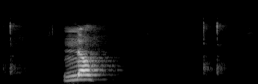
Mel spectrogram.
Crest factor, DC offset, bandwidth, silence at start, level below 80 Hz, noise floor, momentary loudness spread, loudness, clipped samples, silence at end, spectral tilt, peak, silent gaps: 24 dB; under 0.1%; 7.8 kHz; 0.65 s; -82 dBFS; -78 dBFS; 26 LU; -19 LUFS; under 0.1%; 1.55 s; -2.5 dB/octave; -2 dBFS; none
